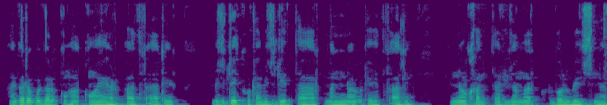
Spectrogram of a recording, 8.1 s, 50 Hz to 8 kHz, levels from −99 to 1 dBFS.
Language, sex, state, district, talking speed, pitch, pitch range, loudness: Sadri, male, Chhattisgarh, Jashpur, 125 wpm, 115 Hz, 110-120 Hz, -34 LUFS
